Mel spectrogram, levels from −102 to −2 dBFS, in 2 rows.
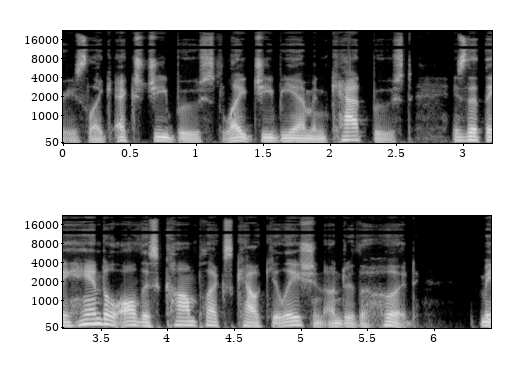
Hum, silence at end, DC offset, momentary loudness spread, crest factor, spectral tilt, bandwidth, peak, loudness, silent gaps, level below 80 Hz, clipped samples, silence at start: none; 0 s; under 0.1%; 9 LU; 20 dB; -5 dB/octave; over 20 kHz; -2 dBFS; -22 LUFS; none; -48 dBFS; under 0.1%; 0 s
